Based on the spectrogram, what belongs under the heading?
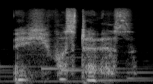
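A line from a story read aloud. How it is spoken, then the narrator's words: Barely audible whisper to herself. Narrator (German): flüsterte, ihre Stimme kaum mehr als ein Hauch, mehr zu sich selbst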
